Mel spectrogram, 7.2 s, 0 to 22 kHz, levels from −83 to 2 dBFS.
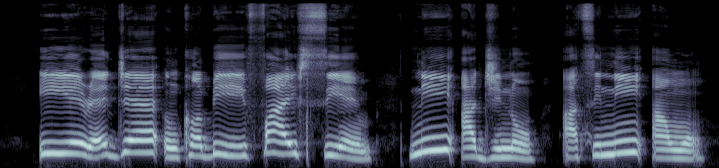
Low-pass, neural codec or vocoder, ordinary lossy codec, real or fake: none; none; none; real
